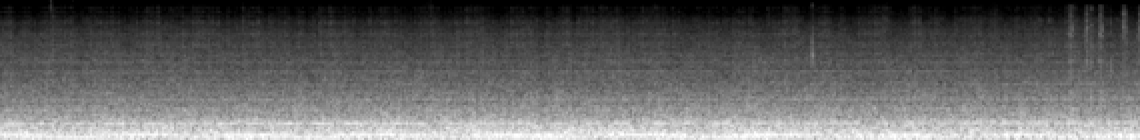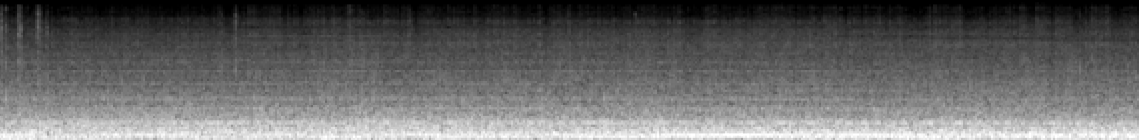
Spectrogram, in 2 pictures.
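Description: Train wheels rumble and clack over the rails.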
